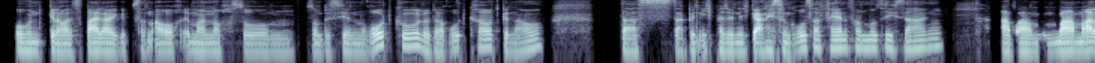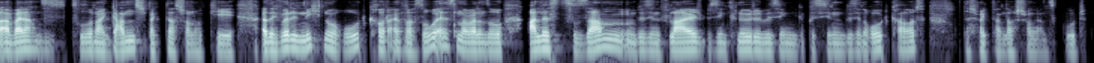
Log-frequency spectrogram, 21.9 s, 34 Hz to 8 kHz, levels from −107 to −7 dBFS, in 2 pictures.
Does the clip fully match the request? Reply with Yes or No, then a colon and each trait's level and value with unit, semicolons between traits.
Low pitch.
Yes: low, 105 Hz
